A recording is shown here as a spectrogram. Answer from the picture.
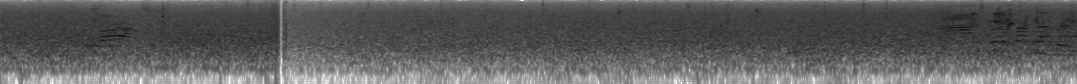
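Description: Steady rushing of water, an even hiss with no rhythm to it. It breaks off for an instant about three seconds in and comes back a little quieter.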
